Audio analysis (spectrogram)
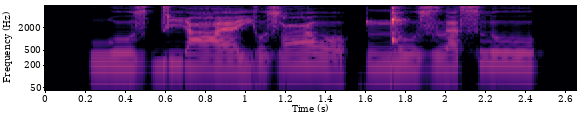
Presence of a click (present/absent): present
